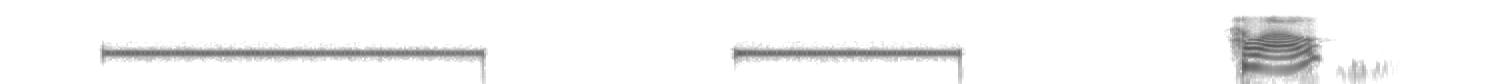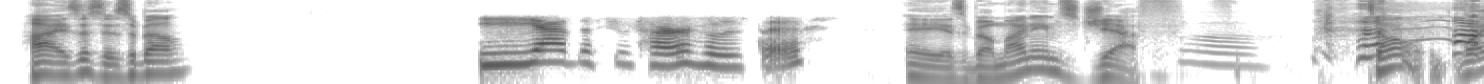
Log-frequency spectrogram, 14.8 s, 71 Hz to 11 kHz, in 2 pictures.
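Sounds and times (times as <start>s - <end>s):
telephone dial tone: 0.5s - 2.5s, 3.7s - 4.8s
speech: 6.2s - 6.7s, 7.6s - 8.4s, 9.8s - 14.8s
laughter: 14.0s - 14.8s.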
